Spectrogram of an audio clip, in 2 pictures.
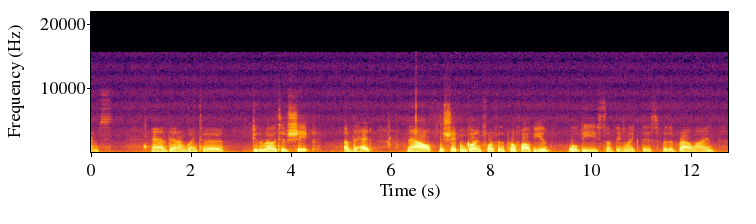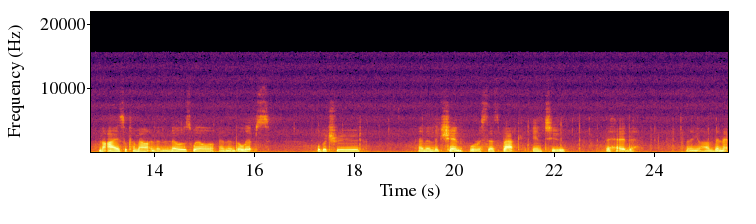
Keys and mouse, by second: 0.7 KP_3, 8.4-25.4 d, 9.4-12.0 drag.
